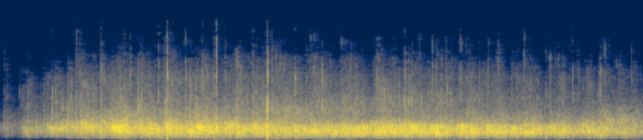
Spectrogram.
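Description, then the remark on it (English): An audience claps for parents steadily for several seconds, a dense, even wash of applause with a few sharper individual claps popping out, holding at moderate loudness before easing slightly at the end. “Let's clap it up for our parents.”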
